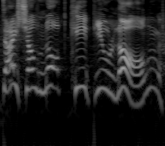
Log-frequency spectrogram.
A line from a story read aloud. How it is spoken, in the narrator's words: he cried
